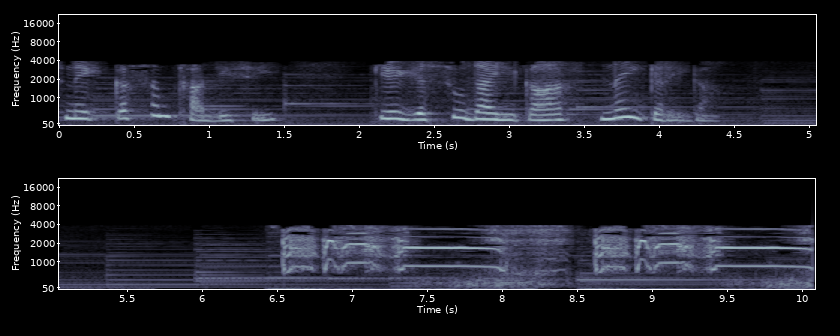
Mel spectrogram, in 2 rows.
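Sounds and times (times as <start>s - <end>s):
speech: 0.1s - 4.5s
rooster crowing: 6.5s - 10.0s.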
